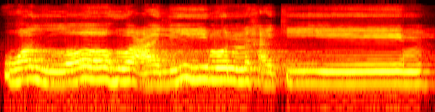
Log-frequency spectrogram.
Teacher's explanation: अली यहाँ पर या मद्दा है, मुन के तनवीन में इजहार हो रहा है, इस तनवीन को जल्द पढ़ना है। हकीमुन यहाँ पर मद्द आरिज वक्फ़ी होगा, तो इसमें तूल तवस्सुत कसर तीनों जायज़ होता है।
